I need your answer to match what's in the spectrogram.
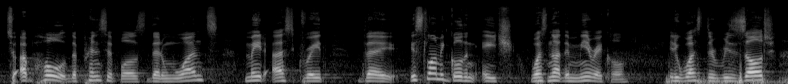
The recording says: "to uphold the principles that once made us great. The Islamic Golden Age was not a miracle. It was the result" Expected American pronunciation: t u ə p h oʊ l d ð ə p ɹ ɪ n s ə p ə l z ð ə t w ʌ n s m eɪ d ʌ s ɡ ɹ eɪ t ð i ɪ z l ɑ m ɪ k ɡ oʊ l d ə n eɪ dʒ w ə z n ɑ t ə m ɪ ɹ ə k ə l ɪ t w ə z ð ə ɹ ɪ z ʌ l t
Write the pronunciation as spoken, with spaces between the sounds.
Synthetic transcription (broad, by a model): t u ə p h oʊ l d ð ə p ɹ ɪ n s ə p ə l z ð ə t w ʌ n s m eɪ d ʌ s ɡ ɹ eɪ t ð i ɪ s l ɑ m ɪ k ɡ oʊ l d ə n eɪ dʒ w ə z n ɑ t ə m ɪ ɹ ə k ə l ɪ t w ə z ð ə ɹ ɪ z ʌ l t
